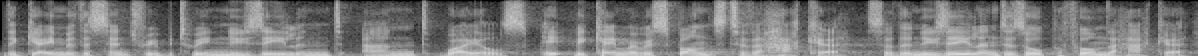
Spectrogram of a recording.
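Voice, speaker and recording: A man's voice: mid-range voice, fairly quick, few pauses, a bit bright, in a large hall, soft background music. A man acting as a museum guide, explaining history informatively with some hesitant fillers, indoors in a museum. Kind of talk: explaining to a presenter.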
